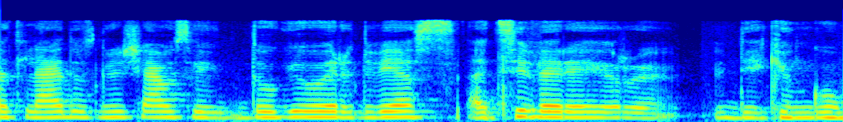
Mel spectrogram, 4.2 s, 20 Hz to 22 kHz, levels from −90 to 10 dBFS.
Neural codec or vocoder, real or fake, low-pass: vocoder, 24 kHz, 100 mel bands, Vocos; fake; 10.8 kHz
